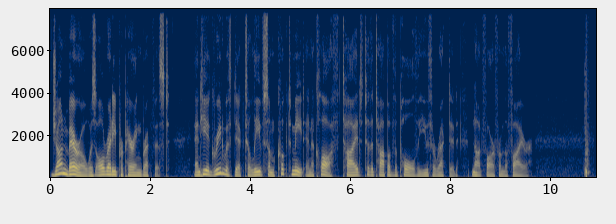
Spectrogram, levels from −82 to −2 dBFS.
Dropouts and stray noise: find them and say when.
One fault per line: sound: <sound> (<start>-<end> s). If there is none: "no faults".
sound: whoosh (10.7-10.8 s)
